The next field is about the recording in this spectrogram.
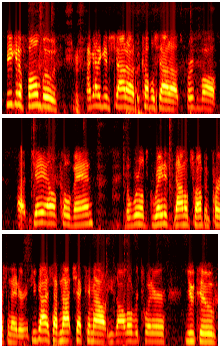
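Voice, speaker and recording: A man's voice: high voice, fairly even intonation, moderate pace, no room sound, narrow, tinny audio. A man appearing as a guest rapper and podcaster, moving between freestyle rap and casual promotional talk.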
